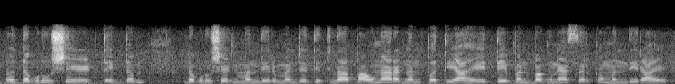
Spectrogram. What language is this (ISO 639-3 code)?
mar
